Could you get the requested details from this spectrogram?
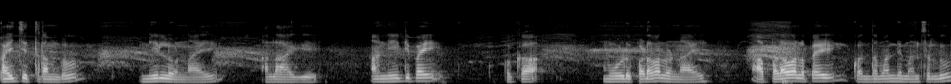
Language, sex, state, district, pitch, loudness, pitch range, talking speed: Telugu, male, Andhra Pradesh, Anantapur, 130 Hz, -22 LUFS, 125-145 Hz, 105 wpm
